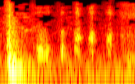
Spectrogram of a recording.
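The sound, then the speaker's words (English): A parlour door is pushed shut with a heavy, low thud at the start, followed by several softer, evenly spaced knocks or rattles as it settles. “Well, shut the door and be private, I think.”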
